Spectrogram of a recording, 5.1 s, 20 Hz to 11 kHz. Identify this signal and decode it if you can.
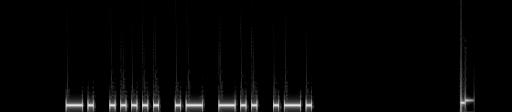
Morse code, heard as a keyed tone, about 22 wpm, 700 Hz. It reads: N5ADR
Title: USA Call Signs - 5 Characters - 4x Character Spacing - 22wpm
